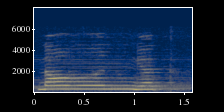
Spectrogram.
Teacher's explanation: ನ ದೀರ್ಘ ಬಂದು ಸೌಮ್ಯ ಆಘಾತ ಚರಣದ ಕೊನೆಗೆ ಅರ್ಧ ತೆ ಇದೆ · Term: ಸೌಮ್ಯಾಘಾತ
